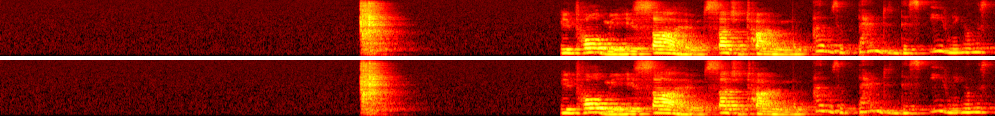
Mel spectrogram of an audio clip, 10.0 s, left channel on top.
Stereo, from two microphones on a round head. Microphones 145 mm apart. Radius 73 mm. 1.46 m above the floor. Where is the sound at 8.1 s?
50° left (ahead or behind), 2 m.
